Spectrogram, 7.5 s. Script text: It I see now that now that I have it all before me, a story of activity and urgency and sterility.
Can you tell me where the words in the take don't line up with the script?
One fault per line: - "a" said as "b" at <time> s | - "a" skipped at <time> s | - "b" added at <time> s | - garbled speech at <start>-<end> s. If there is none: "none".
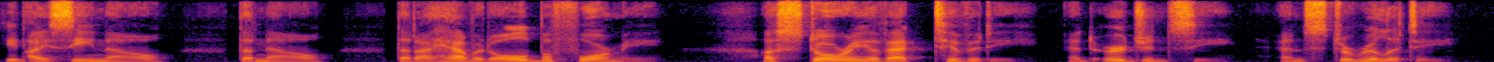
none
